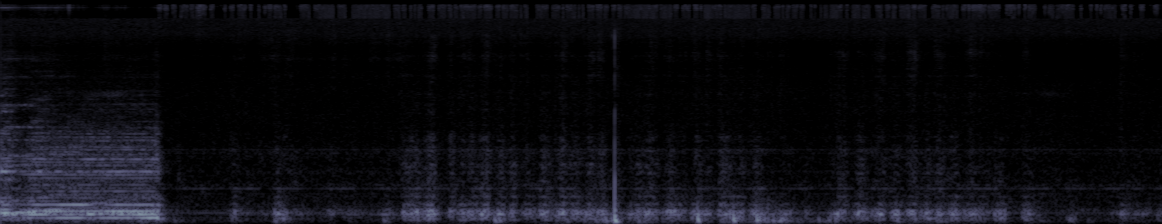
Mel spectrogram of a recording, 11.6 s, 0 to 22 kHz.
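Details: Yamaha RX-330 stereo receiver (probably late 80s/early 90s) on service: music drops out abruptly, then comes through in scratchy, uneven bursts as the volume knob moves, crackling from a dirty volume control.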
